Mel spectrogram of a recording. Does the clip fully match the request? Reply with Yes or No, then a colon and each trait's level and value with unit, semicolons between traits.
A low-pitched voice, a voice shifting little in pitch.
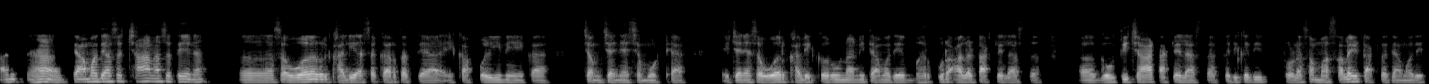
Yes: low, 105 Hz; narrow, 2.0 semitones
